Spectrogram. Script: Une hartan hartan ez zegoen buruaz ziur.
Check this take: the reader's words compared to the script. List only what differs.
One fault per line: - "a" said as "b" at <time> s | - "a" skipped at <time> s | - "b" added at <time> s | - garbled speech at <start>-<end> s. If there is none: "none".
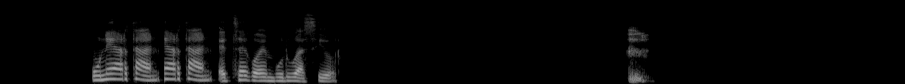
none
